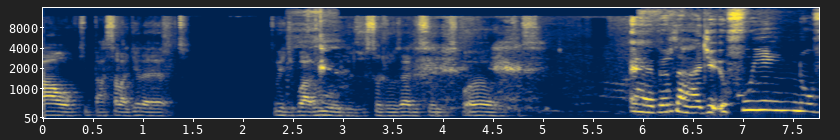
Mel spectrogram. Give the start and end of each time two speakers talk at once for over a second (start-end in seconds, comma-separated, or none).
none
